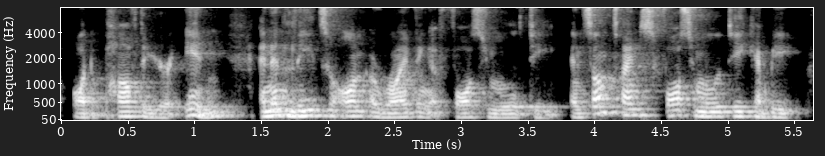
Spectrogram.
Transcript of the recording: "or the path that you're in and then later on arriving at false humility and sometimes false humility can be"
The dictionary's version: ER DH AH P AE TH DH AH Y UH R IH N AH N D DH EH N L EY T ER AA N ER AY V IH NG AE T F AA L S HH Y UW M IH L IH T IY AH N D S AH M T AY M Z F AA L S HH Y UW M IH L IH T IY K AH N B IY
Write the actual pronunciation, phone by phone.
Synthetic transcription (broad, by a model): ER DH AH P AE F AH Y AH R IH N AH N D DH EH N L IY S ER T N ER AY V IH NG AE T F AA L S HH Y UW M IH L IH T IY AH N S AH M T AY M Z F AA L S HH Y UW M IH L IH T IY K AH N B IY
